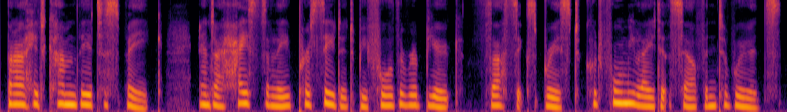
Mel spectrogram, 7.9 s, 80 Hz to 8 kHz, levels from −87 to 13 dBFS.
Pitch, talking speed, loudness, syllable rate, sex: 210 Hz, 160 wpm, -16 LUFS, 5.3 syllables/s, female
